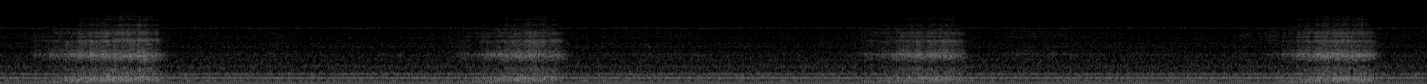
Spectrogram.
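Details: Mother's snoring recorded in the dark with a PowerShot SX130IS camera, worse at sleep onset: regular snores about every four seconds, roughly 15 a minute, over a steady room hum.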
